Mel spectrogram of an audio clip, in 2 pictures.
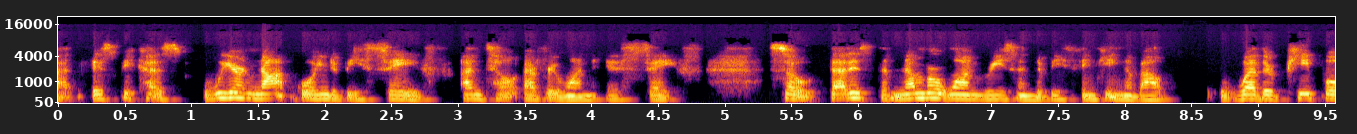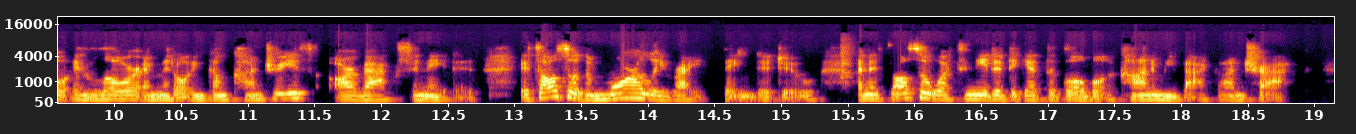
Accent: United States; And as American, I am very concerned about that.

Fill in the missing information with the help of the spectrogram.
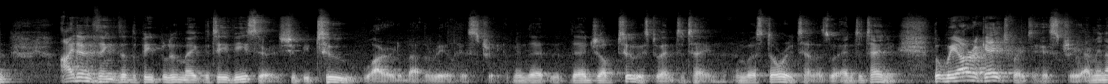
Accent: England, United Kingdom; I'm English

